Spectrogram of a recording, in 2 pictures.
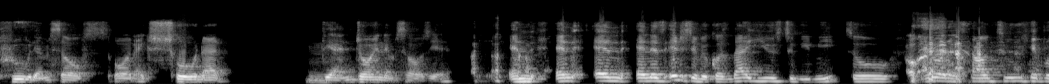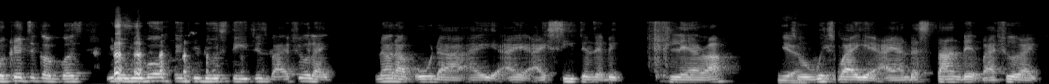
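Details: Stuttering since childhood in an adult man, severe while growing up, now managed after speech therapy.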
